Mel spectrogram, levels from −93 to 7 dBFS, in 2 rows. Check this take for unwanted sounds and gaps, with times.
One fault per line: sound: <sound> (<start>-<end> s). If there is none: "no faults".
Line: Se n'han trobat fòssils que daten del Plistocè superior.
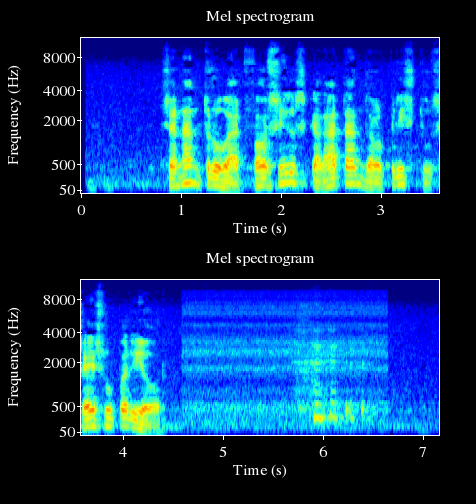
sound: laugh (5.7-6.5 s)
